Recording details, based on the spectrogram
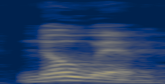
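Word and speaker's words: novem: is octo number nine no whim remember this is the latin letter w and it does not make the v sound it makes the sound so this is no whim and no m means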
